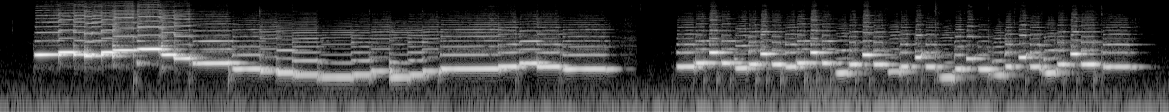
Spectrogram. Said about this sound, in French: Vous entendez Cette fois, les aigus sont très faciles et très fins. Et c'est la même flûte qu'avant, j'ai pas changé de flûte. Les graves sont un peu moins sonores, mais ils restent acceptables. Mais l'ensemble pourrait être un peu plus équilibré.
